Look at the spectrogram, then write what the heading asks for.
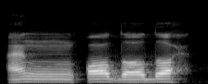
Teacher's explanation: nunnya nun sukun bertemu dengan huruf qaf, ini dibaca ikhfa, disamarkan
